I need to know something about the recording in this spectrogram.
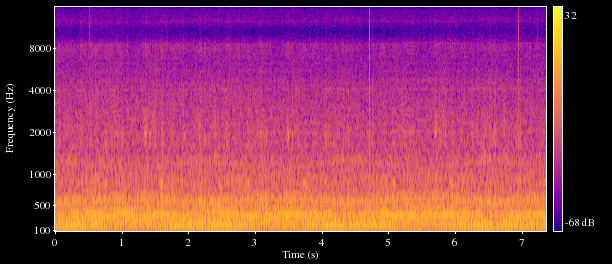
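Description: A bus engine hums steadily at high speed.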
